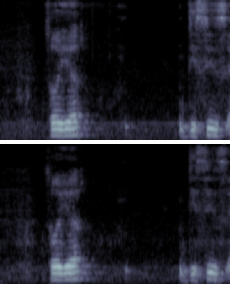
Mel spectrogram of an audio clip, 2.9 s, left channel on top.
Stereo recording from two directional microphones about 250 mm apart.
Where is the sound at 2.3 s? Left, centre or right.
Left.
